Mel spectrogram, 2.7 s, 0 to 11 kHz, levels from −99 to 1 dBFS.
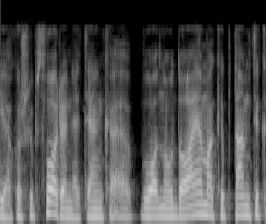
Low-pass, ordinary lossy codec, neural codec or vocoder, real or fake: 7.2 kHz; MP3, 64 kbps; none; real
